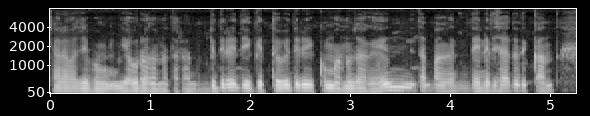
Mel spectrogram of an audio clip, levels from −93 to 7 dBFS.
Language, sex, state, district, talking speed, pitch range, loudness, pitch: Chakma, male, Tripura, Dhalai, 205 wpm, 95-105 Hz, -15 LUFS, 100 Hz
